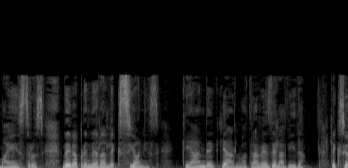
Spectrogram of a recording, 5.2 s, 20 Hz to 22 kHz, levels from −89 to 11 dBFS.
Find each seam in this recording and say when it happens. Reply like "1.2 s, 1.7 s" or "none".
none

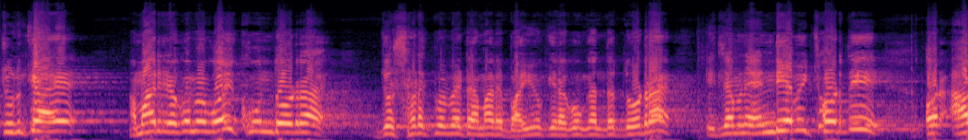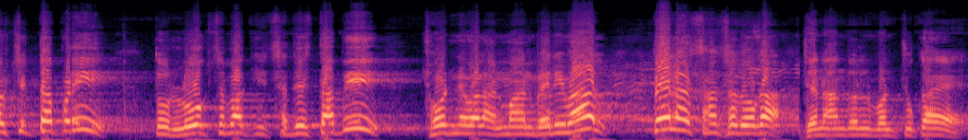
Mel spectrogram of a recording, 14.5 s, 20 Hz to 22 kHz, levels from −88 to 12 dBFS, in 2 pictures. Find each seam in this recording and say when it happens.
13.2 s

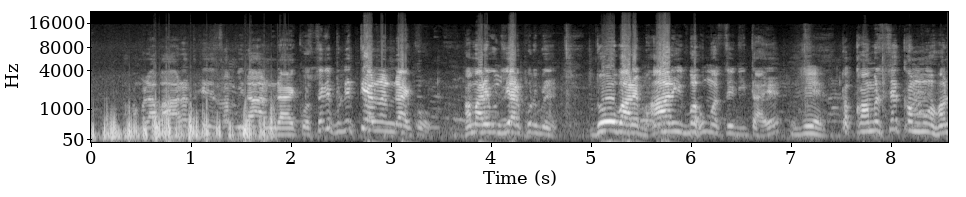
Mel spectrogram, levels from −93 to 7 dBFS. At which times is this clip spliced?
1.8 s

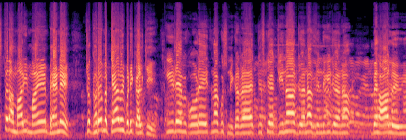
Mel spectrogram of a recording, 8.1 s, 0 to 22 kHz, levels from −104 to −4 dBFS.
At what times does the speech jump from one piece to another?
3.3 s

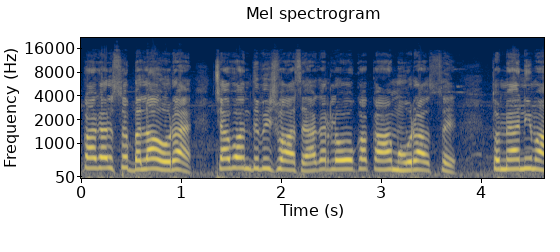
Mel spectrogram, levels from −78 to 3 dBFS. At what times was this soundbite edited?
none

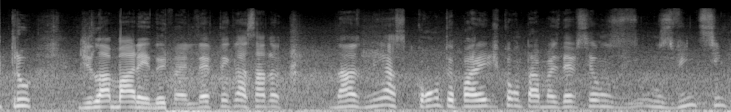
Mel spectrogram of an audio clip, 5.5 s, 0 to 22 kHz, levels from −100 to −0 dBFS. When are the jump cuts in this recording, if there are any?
1.3 s

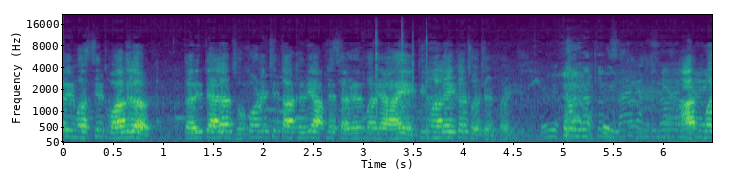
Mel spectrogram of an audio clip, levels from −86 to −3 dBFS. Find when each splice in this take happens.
3.6 s

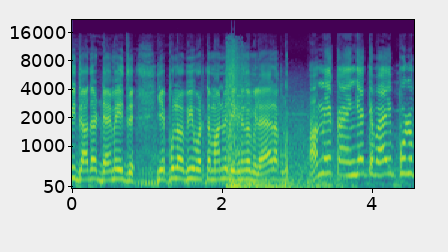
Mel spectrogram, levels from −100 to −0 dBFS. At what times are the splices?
2.8 s

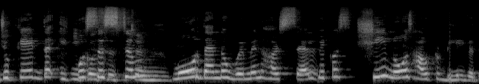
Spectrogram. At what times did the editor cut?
3.2 s

